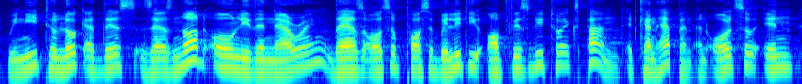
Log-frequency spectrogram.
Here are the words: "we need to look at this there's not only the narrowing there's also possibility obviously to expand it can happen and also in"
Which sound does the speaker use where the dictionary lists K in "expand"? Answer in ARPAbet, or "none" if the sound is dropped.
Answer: K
